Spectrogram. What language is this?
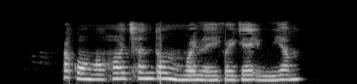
Cantonese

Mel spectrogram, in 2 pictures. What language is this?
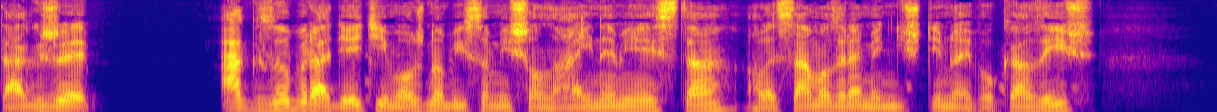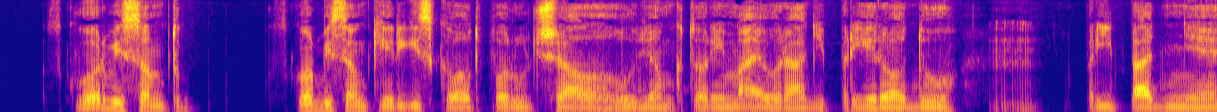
Slovak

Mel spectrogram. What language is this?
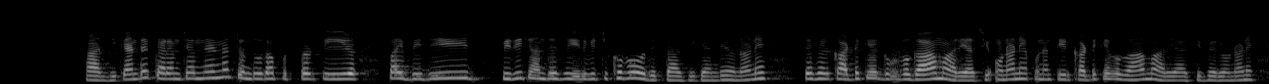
Punjabi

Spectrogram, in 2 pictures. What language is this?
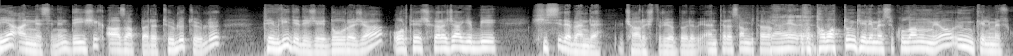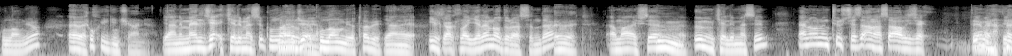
Turkish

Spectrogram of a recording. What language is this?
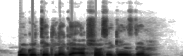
Nigerian Pidgin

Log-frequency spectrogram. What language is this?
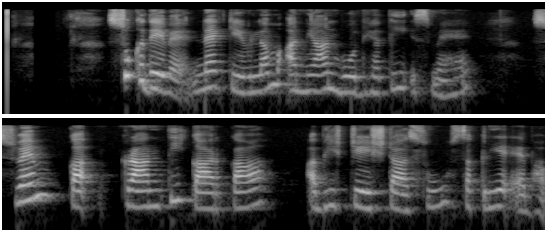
Sanskrit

